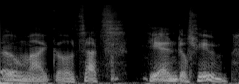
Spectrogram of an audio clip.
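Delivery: ordinary talk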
